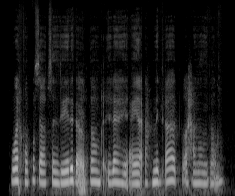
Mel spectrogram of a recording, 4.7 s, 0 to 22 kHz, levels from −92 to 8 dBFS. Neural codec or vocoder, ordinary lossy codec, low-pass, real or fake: codec, 44.1 kHz, 1.7 kbps, Pupu-Codec; none; none; fake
